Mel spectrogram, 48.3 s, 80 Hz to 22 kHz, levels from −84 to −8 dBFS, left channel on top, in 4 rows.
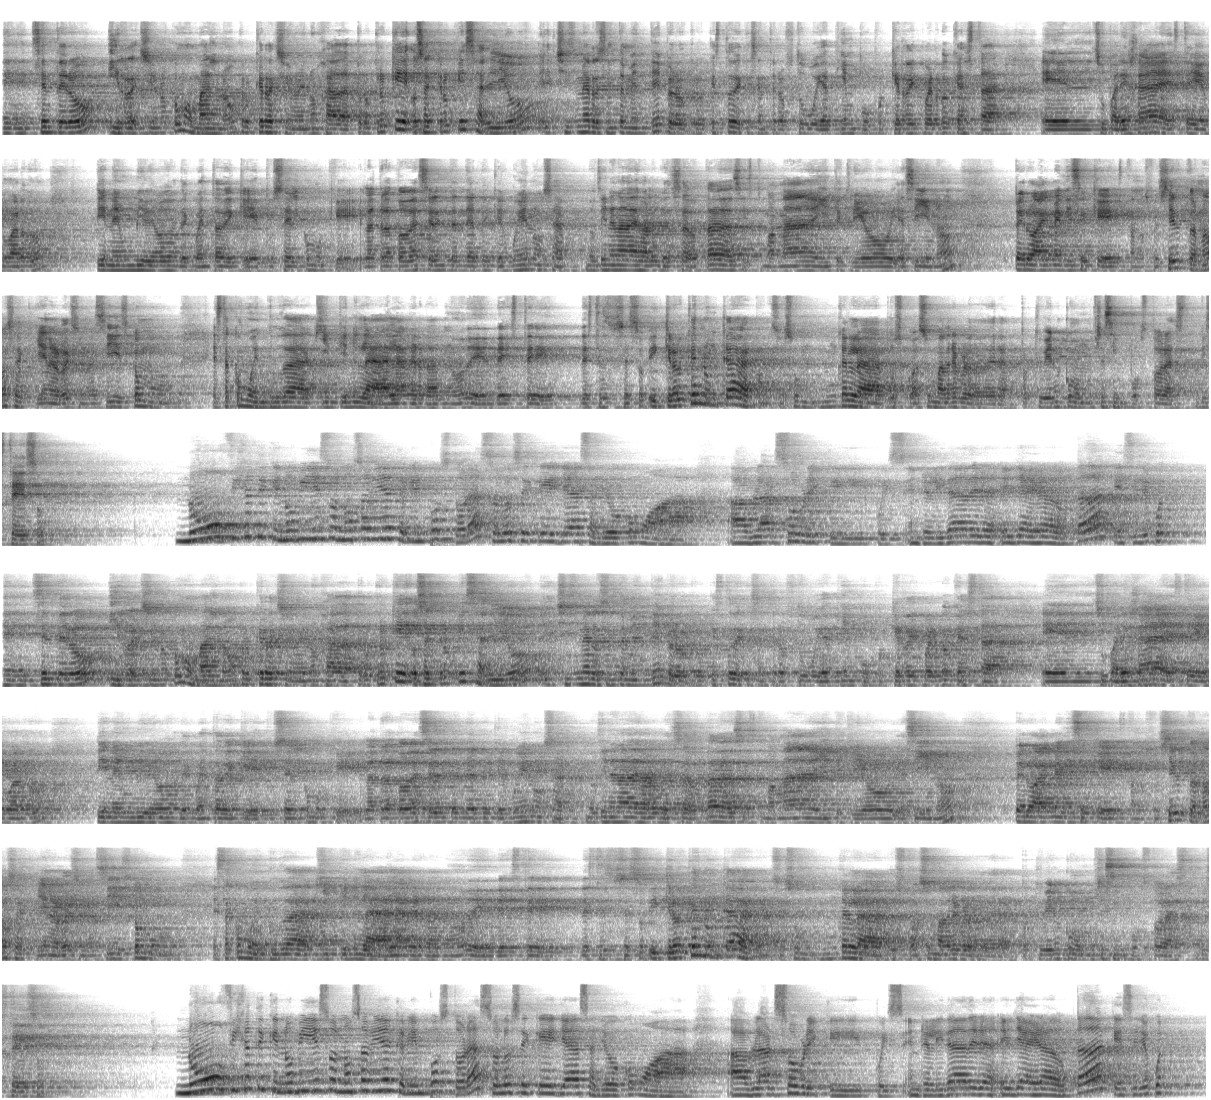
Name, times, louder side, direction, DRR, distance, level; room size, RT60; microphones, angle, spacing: voice 1, 0.0-37.3, left 3 dB, 45° left, 2 dB, 0.9 m, -25 dB
voice 2, 37.9-47.8, right 3 dB, 80° right, 4 dB, 0.9 m, -28 dB
18.0 x 9.7 x 2.5 m, 2.3 s
head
